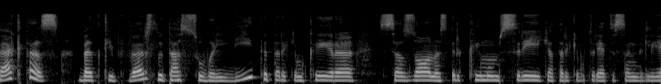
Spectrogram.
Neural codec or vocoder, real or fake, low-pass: none; real; 10.8 kHz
